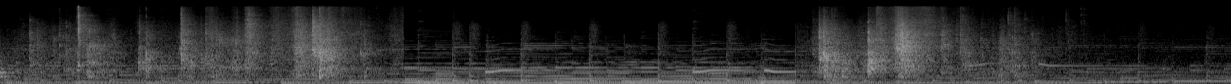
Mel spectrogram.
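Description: Background music with a steady beat. Over it come bursts of paper-bag rustling and spoon scraping as sugar is scooped into a mug, during the first few seconds and again about eight to nine seconds in.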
